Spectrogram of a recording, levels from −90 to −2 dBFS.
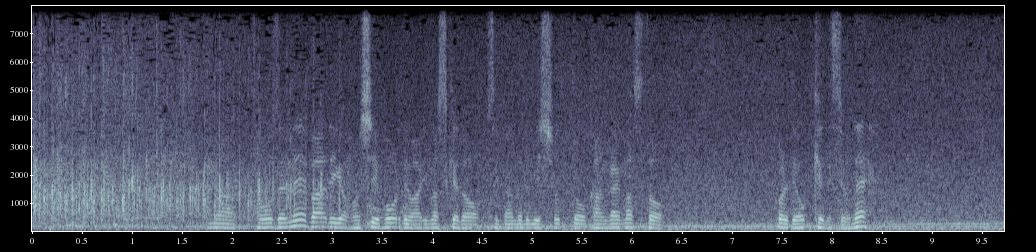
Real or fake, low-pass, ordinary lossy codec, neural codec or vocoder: real; none; none; none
